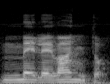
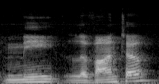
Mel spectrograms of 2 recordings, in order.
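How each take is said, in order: First: The first word's vowel sounds like 'eh'. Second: The first word's vowel sounds like 'ee'. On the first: The speaker calls it right. "the letter E in Spanish is pronounced E. So I need to say this" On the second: The speaker calls it wrong. "I made a mistake in my presentation. I pronounced this phrase"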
